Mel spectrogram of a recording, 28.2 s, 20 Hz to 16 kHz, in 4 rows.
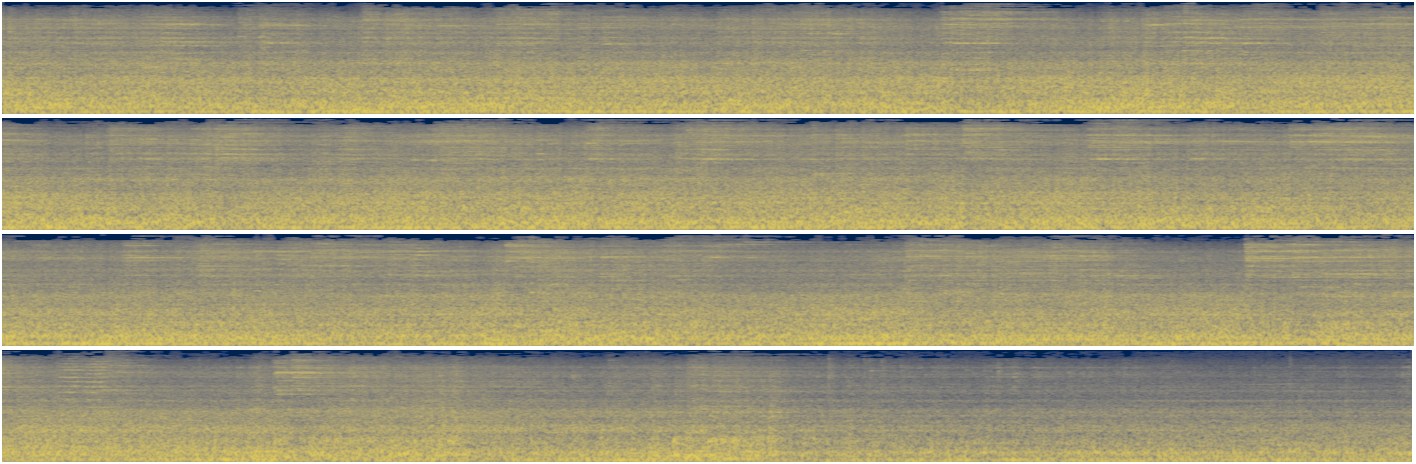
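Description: Freight train cars (covered hoppers and tank cars) rolling past: a steady loud rumble of steel wheels on rail, with repeated high-pitched wheel squeal and clacking. The sound drops a little about 25 seconds in.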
